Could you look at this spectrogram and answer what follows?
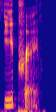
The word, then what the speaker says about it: Ypres: So I have been pronouncing the name as Ypres, which is the French name for the city. But the city is actually located in the Flemish region of Belgium, and I am told they pronounce it as Ypres, and it is spelled quite differently. Apparently, this is a rather sensitive subject in the region. So from here on out, I'm going to pronounce it Ypres, uh, so don't get confused. Ypres equals Ypres.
